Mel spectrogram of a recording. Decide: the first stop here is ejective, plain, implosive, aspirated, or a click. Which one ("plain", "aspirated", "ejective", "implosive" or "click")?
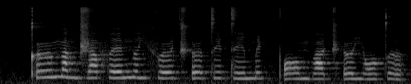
ejective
